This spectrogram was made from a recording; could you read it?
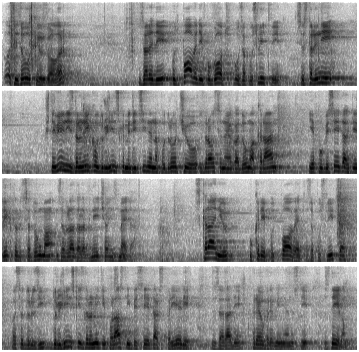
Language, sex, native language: Slovenian, male, Slovenian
